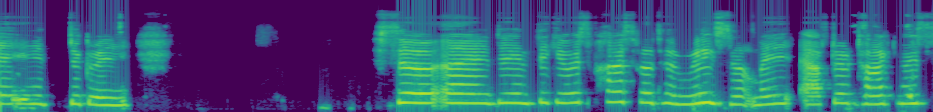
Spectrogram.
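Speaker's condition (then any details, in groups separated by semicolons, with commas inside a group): Cerebral palsy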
